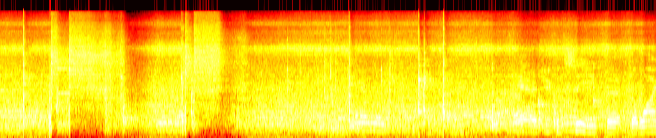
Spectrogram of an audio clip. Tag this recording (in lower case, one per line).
speech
